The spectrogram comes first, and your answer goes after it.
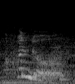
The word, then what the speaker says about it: Quindel: So most people call me Quin, but my name is Quindel, pronounced quindel.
